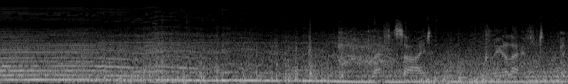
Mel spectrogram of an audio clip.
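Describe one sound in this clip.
A racing car engine winds down to a low drone near the end.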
